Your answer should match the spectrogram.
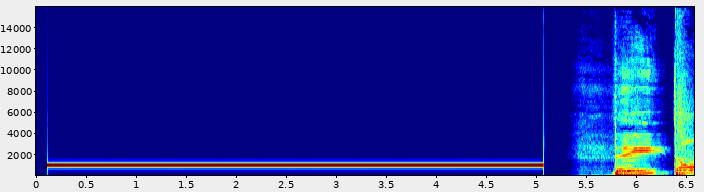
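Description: Steady single-pitch test tone, the 1 kHz line-up tone that accompanies colour bars, which cuts off sharply about five seconds in. After a short silence, music starts just before the end.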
